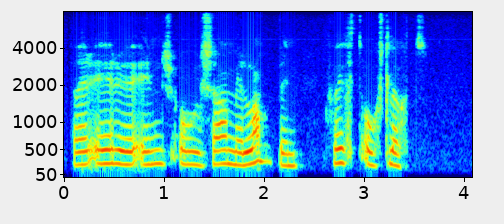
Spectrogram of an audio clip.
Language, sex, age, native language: Icelandic, male, 11, Icelandic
